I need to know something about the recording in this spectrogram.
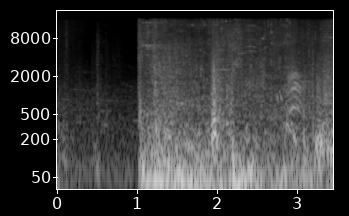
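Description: A magic blast bursts with a loud rumbling boom.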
